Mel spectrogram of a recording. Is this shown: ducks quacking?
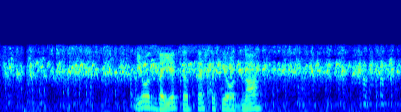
yes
